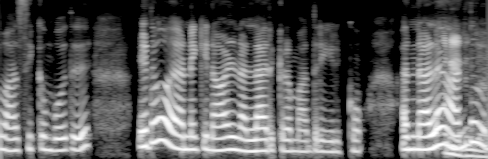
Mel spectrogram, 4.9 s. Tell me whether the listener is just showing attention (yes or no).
yes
